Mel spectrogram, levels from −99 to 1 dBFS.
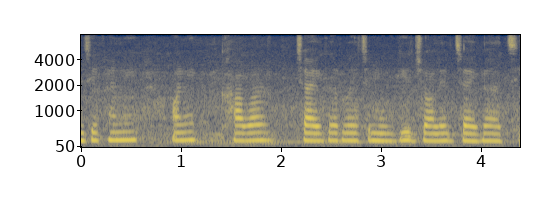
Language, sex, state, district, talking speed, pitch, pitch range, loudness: Bengali, female, Odisha, Nuapada, 120 wpm, 200 Hz, 195-210 Hz, -17 LUFS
